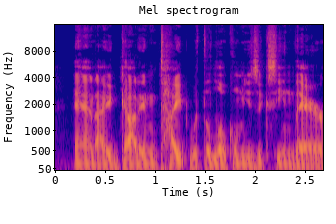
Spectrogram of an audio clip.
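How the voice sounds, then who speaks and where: A man with an American accent speaks at a very deep, low pitch in a flat monotone. The recording is very clean, with a silent background. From New Jersey and Poconos, Pennsylvania. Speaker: AR photographer, former band tour photographer. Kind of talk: casual podcast interview.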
